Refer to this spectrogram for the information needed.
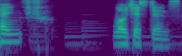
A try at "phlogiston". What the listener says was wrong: It's an F sound. Phlogiston.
